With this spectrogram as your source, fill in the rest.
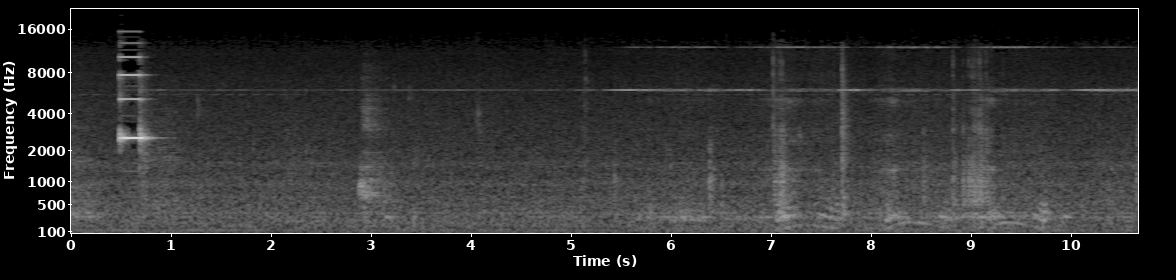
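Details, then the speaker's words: New Gotway MSuper V3 electric unicycle at power-on, sitting still: short beep, then faint steady very high thin whine with backlight glowing; the commonly reported controller whine for this model. "Backlight is glowing. And I hear that whine that everyone talks about."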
